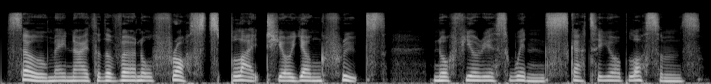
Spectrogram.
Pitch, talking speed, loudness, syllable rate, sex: 175 Hz, 135 wpm, -18 LUFS, 3.2 syllables/s, female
